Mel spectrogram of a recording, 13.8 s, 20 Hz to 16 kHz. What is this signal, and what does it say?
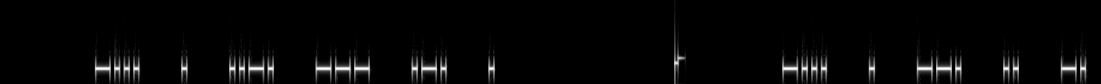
Morse code, heard as a keyed tone, about 20 wpm, spaced as for 11 wpm, 700 Hz. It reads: BEFORE BEGIN
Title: 3x Character Spacing - Top 300 Words - 20wpm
